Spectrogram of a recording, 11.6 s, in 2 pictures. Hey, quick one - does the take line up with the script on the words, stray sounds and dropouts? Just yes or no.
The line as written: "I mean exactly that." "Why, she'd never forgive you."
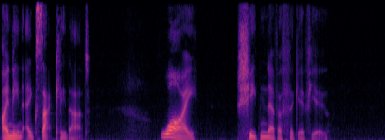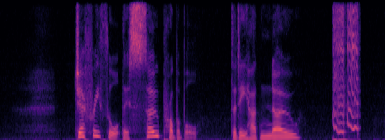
no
